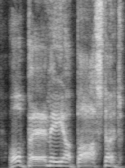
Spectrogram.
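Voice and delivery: high, loud furious bellow; commanding shout. Acted. The dwarf lord yells at the chained giant to obey. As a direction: roar the command down at the beast. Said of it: "you can hear him".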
